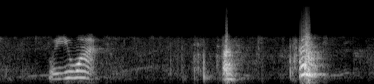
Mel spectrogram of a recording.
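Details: Stella, a dog being dogsat indoors, barks because she knows a toy sits on a bookshelf out of her reach: a drawn-out tonal yelp, then two sharp, loud barks about a second apart, with a person talking nearby.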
